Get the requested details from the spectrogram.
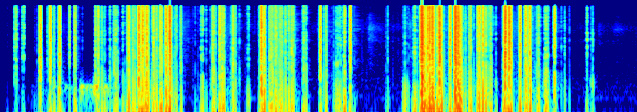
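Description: A microphone knocks and rustles as it is handled.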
